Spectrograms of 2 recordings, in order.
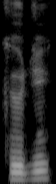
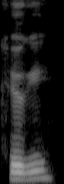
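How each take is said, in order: First: The middle consonant is a soft j sound. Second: The middle consonant is a hard g sound. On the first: The speaker calls it wrong. "Kuji sounds weird" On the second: The speaker calls it right. "We're going to go with Kugi"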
